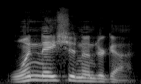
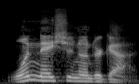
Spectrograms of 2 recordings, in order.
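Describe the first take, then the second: The two takes are said the same way.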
